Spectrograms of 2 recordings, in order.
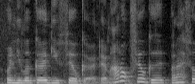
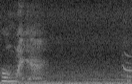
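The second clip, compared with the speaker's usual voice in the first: scared whisper; 9 semitones higher, 8 dB quieter, much slower than usual. Real, not acted. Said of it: "I'm so scared".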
